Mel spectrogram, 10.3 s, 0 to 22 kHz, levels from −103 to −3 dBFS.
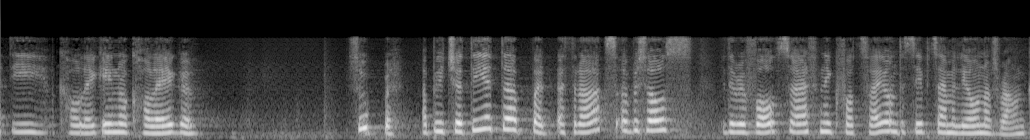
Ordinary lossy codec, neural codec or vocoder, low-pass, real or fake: none; codec, 16 kHz, 0.4 kbps, LongCat-Audio-Codec; 7.2 kHz; fake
